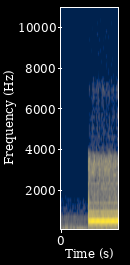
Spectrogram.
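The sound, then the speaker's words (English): After a brief quiet moment, a steady electronic telephone ring tone starts abruptly and holds at a single pitch, loud, as a call rings through a phone on speaker. “It's ringing.”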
